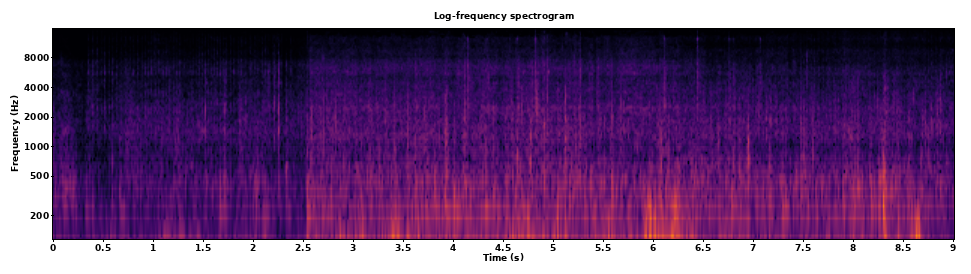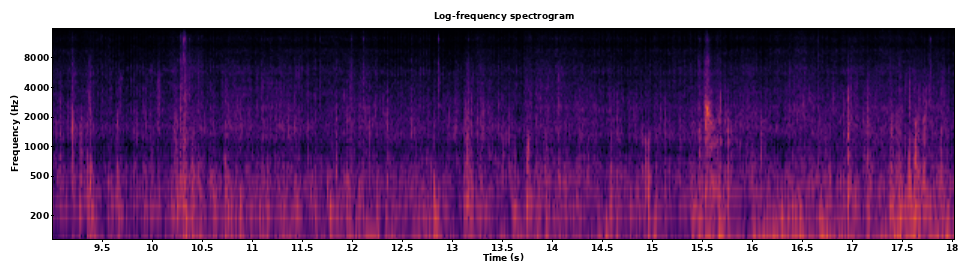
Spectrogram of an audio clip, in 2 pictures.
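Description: Mountain bike rolling down a rocky, gravelly dirt trail: tyres crunching over loose stones and the bike knocking and rattling over rocks, with a low rumble throughout. It gets louder about two and a half seconds in as the ride speeds up.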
